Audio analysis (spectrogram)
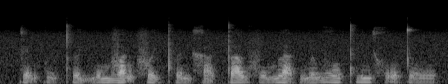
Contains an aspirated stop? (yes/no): yes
